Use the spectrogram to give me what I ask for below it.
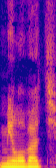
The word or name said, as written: milovať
